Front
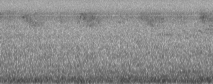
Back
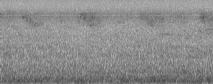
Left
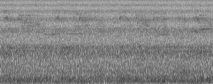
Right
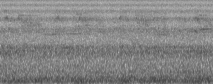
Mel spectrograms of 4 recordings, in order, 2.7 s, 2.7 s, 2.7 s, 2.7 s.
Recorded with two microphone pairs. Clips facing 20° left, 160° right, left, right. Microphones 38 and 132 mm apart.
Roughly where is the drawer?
No drawer in this recording.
